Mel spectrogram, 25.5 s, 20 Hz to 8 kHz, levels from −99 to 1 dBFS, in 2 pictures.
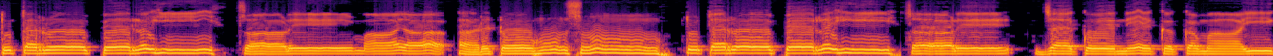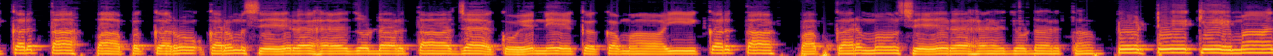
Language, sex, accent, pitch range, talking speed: Hindi, male, native, 140-180 Hz, 80 wpm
